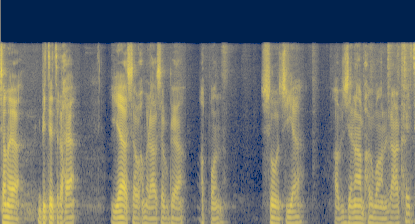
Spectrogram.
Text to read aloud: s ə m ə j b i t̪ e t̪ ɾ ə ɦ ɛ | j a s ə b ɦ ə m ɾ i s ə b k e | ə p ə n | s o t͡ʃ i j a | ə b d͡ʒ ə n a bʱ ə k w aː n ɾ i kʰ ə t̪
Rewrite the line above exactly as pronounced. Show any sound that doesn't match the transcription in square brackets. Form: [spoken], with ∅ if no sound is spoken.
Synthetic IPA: s ə m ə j b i t̪ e t̪ ɾ ə ɦ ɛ | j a s ə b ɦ ə m ɾ [a] s ə b k e | ə p ə n | s o t͡ʃ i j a | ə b d͡ʒ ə n a bʱ ə [ɡ] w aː n ɾ [a] kʰ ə t̪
